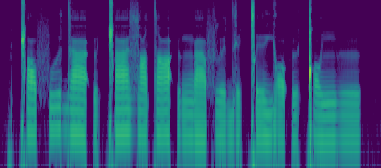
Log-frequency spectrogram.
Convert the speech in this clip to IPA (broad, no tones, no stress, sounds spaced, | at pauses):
ǁ ɒ f ɯ d a ʔ ʏ ǁ a z ɔ tˤ a ʔ ʏ ŋ a f l ʏ d e ǀ e j ɔ ʔ ʏ ǃ ɔ ɲ ʏ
